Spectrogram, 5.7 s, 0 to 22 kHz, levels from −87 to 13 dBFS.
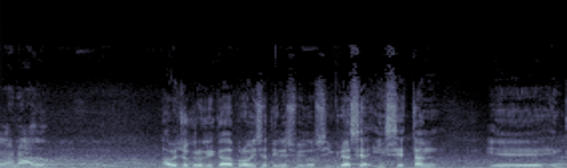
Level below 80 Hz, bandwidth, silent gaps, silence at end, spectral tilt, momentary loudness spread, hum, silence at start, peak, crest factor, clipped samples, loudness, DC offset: -34 dBFS; 12 kHz; none; 0 s; -4.5 dB/octave; 14 LU; none; 0 s; 0 dBFS; 18 dB; under 0.1%; -20 LUFS; under 0.1%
